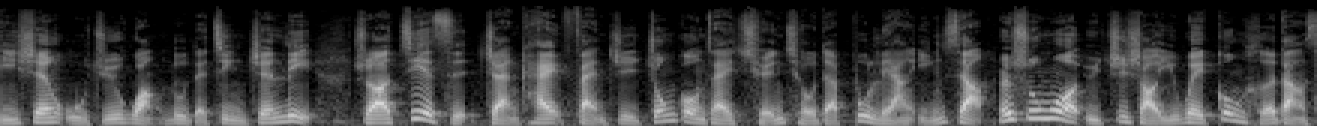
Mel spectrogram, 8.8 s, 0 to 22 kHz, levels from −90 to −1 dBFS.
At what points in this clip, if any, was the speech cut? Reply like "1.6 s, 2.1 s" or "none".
6.6 s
